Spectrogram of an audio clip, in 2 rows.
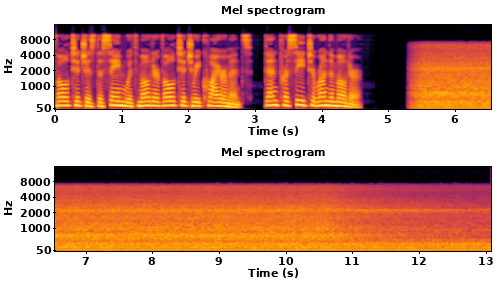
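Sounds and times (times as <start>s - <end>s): fan motor hum: 5.3s - 13.0s
rush of air from fan: 5.3s - 13.0s.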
